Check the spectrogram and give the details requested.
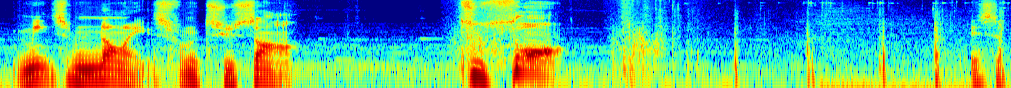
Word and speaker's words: Toussaint: Toussaint is the correct pronunciation. Toussaint is the exact pronunciation.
